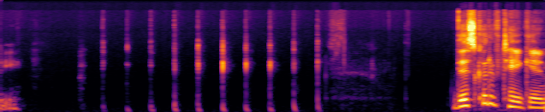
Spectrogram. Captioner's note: claps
